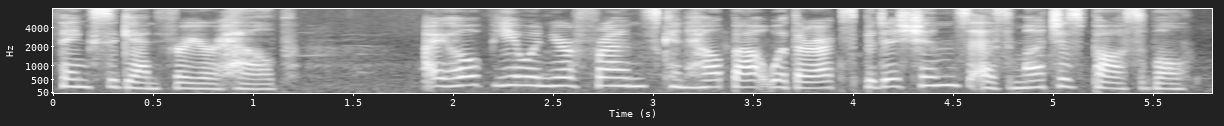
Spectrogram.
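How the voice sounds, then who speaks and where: A woman's voice: on the high side, expressive, normal speed, slight background noise, lightly acted. A woman playing a courteous young guild receptionist in a video game, speaking in a polite, formal, composed way. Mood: helpful, instructive. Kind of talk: scripted video game character dialogue.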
